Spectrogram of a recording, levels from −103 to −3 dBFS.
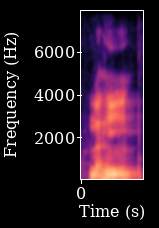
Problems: none marked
